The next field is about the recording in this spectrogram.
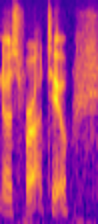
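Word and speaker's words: NOS4A2: the show Nosferatu, and it's spelled N-O-S, the letter 4, the letter A, and then 2, like a license plate, Nosferatu, and it's based on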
